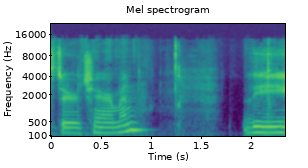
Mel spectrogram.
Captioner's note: speaking French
